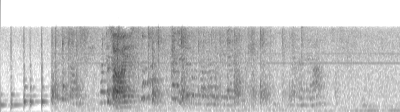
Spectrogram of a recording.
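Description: A man speaks in a large room.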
